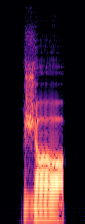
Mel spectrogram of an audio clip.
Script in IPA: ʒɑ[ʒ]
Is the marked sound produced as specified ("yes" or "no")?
no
